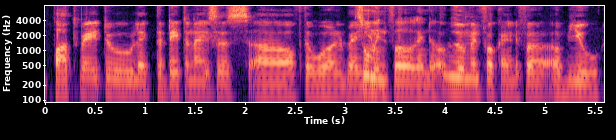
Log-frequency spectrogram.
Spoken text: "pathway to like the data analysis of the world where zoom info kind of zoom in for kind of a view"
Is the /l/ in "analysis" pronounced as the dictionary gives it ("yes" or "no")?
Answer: no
